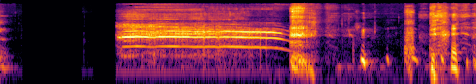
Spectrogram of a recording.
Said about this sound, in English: can you try and scream your lungs out inside, but hold your hand over your mouth?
